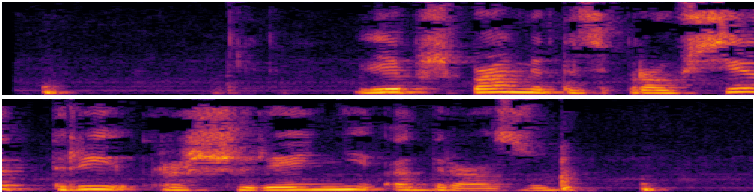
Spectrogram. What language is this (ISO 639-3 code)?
bel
